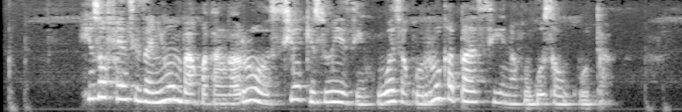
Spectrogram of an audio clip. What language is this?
Swahili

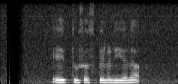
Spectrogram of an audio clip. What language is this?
Sinhala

